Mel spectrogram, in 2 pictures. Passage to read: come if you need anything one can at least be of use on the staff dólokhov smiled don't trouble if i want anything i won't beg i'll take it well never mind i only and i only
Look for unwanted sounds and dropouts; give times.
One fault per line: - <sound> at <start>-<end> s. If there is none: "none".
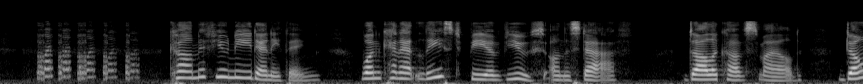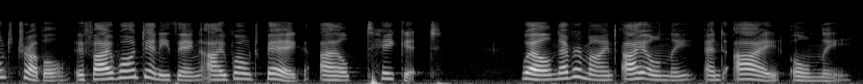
- laugh at 0.4-1.4 s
